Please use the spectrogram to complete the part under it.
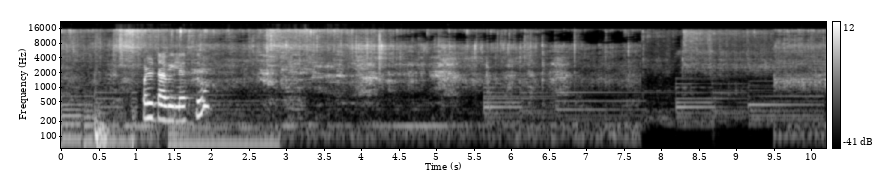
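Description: Wheat flour pudla fries in oil on a pan with a steady, soft sizzle throughout, while a voice speaks briefly near the start alongside a few clinks.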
